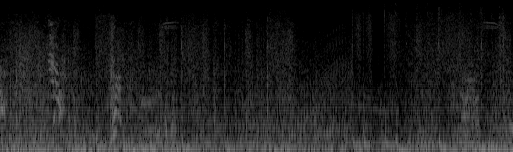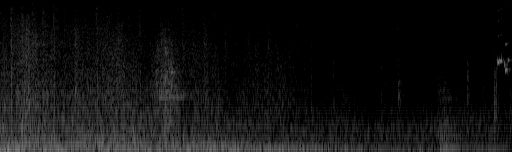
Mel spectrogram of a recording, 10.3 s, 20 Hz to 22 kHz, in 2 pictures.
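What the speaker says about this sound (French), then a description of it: "Oula, explosion, on se casse." An explosion in the video game Final Fantasy 7 Rebirth arrives as a sustained, rumbling crash with scattered debris impacts, loud at first and fading over about ten seconds, with no speech.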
